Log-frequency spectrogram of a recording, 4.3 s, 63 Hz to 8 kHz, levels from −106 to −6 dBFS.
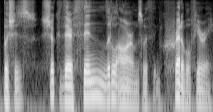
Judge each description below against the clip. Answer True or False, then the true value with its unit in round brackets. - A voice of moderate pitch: False (90 Hz)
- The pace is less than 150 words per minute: True (140 wpm)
